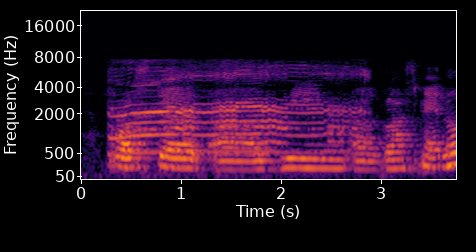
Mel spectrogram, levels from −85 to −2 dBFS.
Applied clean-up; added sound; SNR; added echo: none; Meow; 5 dB; reverberation time 0.7 s.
